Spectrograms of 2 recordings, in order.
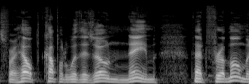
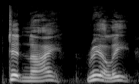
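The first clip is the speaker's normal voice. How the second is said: higher, hopeful disbelief; cried out; 6 semitones higher than usual. A narrator's reading. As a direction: exclaim in astonished questions. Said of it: "cried Worth".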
